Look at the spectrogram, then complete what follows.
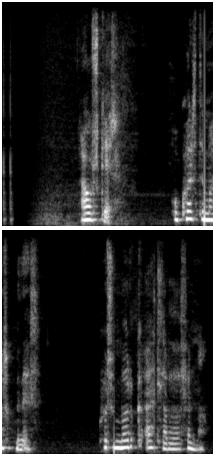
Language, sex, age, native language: Icelandic, female, 40-49, Icelandic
